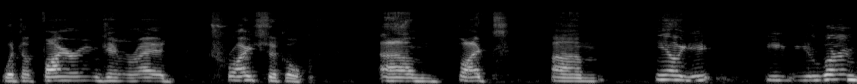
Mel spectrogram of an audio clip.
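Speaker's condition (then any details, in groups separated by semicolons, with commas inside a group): Cerebral palsy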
